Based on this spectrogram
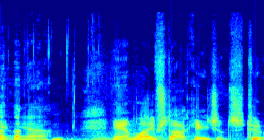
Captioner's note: laughs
